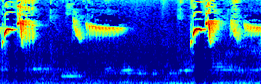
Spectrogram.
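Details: Prinias in breeding season, a male approached by a female, calling back and forth: a sharp whistled chirp followed by a long buzzy high note, the exchange repeating after about three seconds.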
